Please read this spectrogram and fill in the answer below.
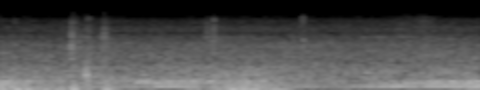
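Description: A few light clicks and knocks as an exterior storage compartment door on the side of a travel trailer is shut and latched, mostly in the first second, over a steady low hum.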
